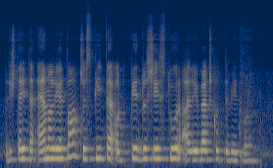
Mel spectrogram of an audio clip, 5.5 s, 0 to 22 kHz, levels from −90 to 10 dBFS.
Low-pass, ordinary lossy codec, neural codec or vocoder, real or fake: 19.8 kHz; Opus, 32 kbps; autoencoder, 48 kHz, 32 numbers a frame, DAC-VAE, trained on Japanese speech; fake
